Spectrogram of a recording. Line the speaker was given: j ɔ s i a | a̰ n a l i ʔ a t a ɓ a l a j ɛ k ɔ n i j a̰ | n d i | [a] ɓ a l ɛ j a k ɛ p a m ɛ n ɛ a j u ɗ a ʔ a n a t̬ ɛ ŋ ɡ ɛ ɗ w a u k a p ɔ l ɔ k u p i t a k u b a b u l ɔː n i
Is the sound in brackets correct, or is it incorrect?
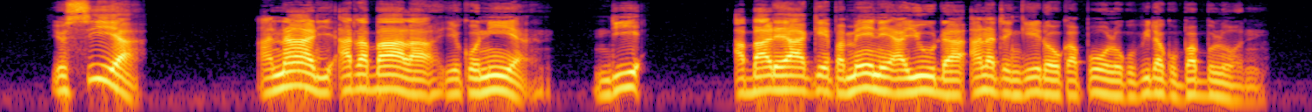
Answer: correct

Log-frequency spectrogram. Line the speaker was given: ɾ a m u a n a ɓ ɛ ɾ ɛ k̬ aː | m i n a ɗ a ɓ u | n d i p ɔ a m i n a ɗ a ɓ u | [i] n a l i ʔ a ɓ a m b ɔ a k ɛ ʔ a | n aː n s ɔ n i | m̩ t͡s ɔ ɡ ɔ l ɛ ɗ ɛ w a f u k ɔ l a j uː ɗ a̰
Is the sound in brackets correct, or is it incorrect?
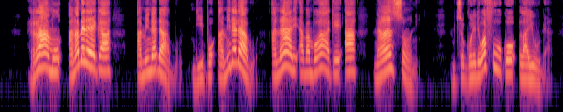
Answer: incorrect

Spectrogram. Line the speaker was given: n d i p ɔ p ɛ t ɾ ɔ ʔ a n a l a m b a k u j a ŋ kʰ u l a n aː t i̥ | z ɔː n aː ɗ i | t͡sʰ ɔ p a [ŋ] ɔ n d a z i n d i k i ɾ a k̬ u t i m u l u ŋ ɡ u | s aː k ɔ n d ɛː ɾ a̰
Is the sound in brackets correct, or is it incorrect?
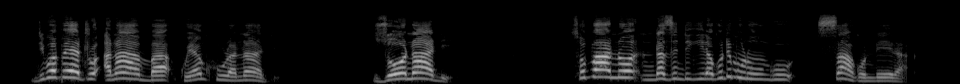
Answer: incorrect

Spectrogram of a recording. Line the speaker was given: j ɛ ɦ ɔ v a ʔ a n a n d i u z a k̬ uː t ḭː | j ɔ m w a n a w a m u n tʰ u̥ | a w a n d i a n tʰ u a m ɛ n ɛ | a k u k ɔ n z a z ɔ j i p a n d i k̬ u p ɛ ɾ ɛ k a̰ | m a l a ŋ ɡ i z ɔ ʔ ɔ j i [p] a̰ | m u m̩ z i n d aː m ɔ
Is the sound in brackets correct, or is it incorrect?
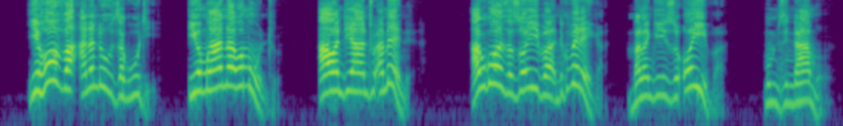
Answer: correct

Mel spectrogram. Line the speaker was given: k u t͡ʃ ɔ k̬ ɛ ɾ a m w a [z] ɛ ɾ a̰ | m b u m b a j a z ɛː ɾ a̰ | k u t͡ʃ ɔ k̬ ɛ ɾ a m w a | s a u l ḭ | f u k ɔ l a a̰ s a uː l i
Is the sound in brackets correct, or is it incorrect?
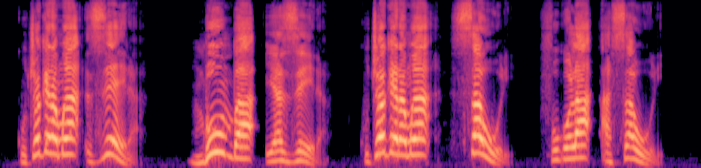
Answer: correct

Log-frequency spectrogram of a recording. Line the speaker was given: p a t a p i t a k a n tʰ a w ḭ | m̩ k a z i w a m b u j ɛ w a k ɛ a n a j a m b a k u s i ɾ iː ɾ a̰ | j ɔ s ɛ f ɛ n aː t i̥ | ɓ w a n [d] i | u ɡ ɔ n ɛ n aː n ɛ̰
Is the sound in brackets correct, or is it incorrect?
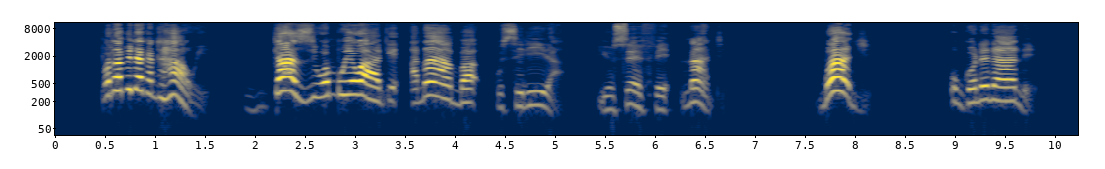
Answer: incorrect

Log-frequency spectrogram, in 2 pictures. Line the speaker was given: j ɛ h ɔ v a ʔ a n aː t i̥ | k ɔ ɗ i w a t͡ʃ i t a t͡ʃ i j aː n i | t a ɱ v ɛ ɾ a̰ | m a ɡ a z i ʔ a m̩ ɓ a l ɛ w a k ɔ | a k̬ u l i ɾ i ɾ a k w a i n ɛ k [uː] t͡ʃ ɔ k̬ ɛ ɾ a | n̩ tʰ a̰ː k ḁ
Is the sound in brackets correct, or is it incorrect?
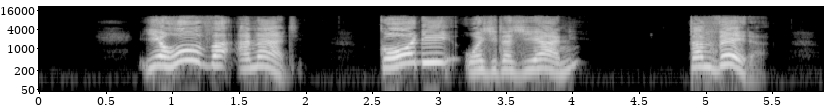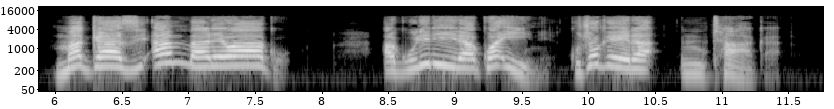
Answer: incorrect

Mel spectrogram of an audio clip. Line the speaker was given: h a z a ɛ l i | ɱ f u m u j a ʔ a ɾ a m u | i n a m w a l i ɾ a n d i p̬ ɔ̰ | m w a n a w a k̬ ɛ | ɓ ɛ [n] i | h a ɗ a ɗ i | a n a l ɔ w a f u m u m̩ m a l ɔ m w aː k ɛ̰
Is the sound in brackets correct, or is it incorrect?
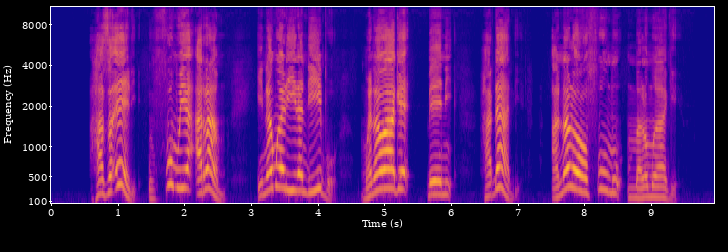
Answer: correct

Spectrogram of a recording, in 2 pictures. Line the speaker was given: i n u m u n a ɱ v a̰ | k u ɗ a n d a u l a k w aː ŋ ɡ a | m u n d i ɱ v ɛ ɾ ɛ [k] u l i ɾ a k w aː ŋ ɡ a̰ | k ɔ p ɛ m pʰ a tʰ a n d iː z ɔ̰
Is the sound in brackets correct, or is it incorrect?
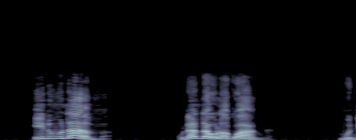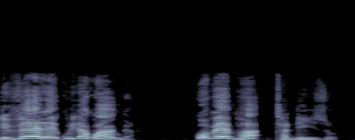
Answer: correct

